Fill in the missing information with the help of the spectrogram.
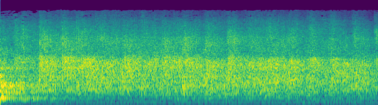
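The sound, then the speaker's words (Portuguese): An audience claps together in a steady, dense wash of applause that holds at an even level for several seconds, with no voices rising above it. “Bom, gente, se essas palmas é para Jesus, tem que ser melhor, né?”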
